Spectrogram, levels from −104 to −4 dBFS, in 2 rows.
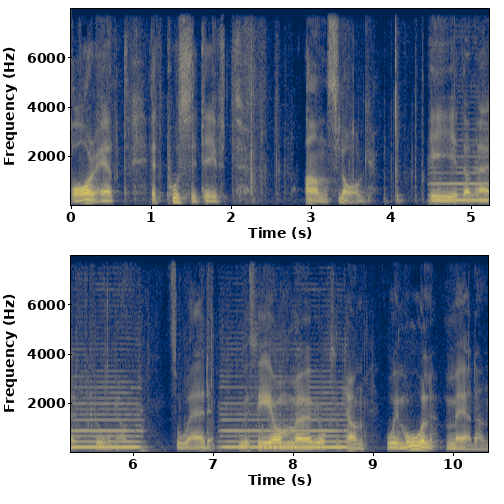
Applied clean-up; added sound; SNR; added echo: neural mask model RNNoise.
